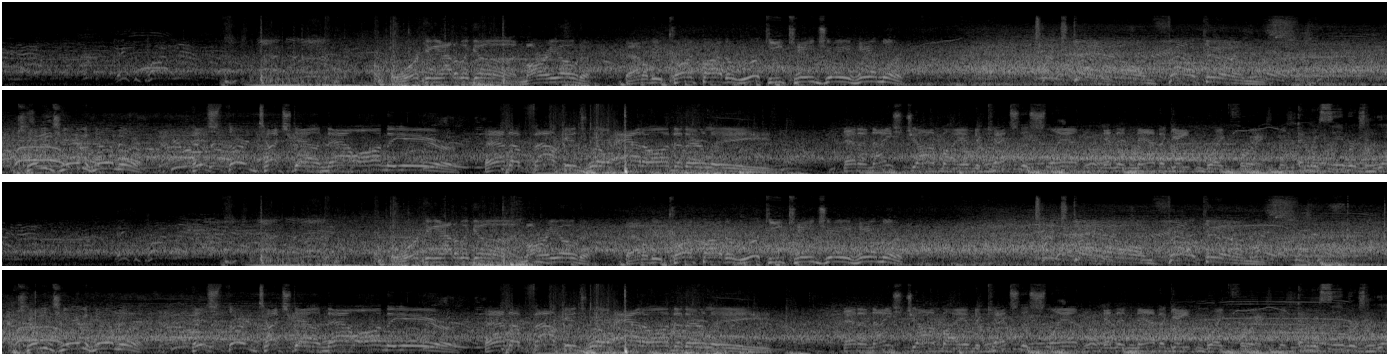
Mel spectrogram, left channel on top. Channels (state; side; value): normal; both; correlation 0.62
